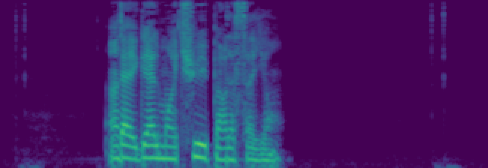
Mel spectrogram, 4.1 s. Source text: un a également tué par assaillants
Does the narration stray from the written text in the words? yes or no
no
